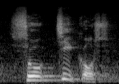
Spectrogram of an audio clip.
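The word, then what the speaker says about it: ψυχικός: Aquí la palabra griega para hombre natural es como pronunciar su chicos con P delante. Es como escribir psicología. Recuerden que psicología por lo general lleva una P delante, ¿sí o sí?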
